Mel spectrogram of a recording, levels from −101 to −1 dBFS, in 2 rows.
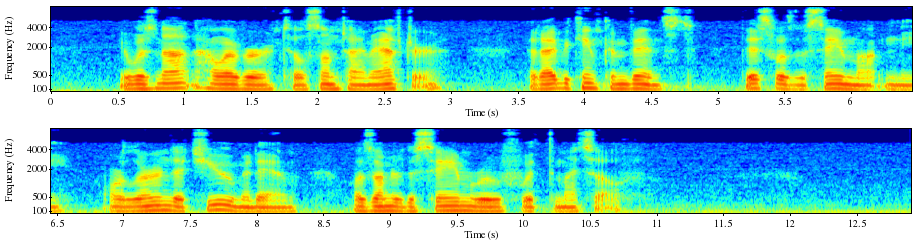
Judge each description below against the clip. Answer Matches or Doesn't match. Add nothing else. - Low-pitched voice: Matches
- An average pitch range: Doesn't match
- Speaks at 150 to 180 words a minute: Doesn't match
